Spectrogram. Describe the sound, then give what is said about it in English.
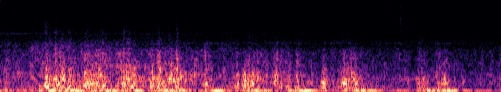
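A loud boom of thunder rolls across the sky as a deep, sustained rumble, with a steady rain-like hiss underneath and no voices. “Thunder boomed across the sky.”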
